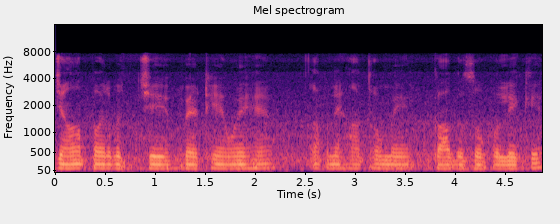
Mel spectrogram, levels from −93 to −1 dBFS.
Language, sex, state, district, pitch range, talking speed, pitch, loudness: Hindi, male, Bihar, Araria, 95-100 Hz, 145 wpm, 100 Hz, -24 LUFS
